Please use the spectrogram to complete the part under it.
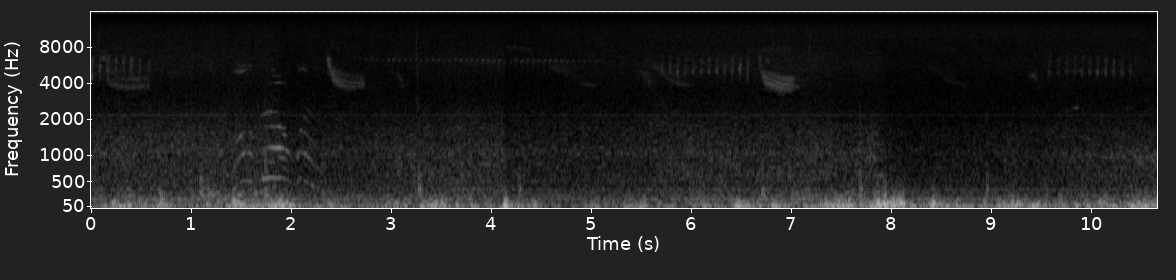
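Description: Wind buffets the microphone outdoors in low, uneven gusts.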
